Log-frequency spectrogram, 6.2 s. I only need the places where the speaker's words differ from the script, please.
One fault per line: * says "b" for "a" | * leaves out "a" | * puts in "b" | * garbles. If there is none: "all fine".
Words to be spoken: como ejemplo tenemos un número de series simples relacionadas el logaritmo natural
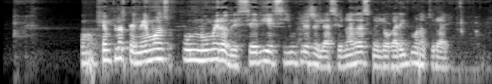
all fine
